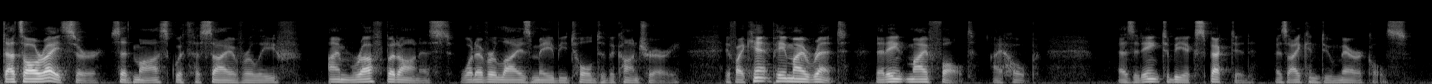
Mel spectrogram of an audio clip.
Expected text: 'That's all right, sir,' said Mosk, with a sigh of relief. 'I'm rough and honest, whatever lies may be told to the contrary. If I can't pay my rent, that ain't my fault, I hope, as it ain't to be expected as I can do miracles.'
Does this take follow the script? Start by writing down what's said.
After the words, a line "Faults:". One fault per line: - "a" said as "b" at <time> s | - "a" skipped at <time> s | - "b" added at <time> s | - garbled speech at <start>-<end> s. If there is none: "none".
'That's all right, sir,' said Mosk, with a sigh of relief. 'I'm rough but honest, whatever lies may be told to the contrary. If I can't pay my rent, that ain't my fault, I hope, as it ain't to be expected as I can do miracles.'
Faults:
- "and" said as "but" at 3.8 s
